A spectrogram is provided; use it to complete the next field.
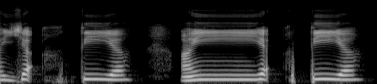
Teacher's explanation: اوپر ساکن ہے، یعنی حمزہ کے اوپر جزم سکون ہے، اور حمزہ ساکنہ کے پڑھنے میں ہمارا ہمیشہ جھٹکا ہوتا ہے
